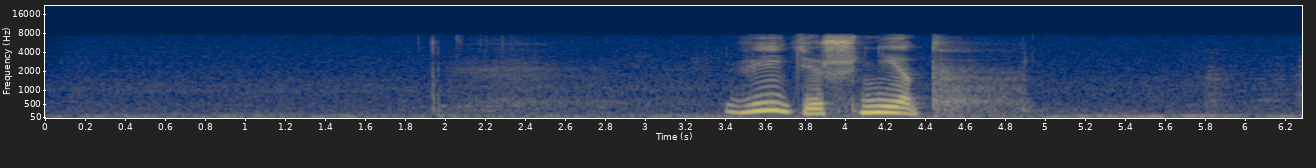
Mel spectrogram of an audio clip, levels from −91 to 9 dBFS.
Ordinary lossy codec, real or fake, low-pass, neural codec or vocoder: none; real; none; none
